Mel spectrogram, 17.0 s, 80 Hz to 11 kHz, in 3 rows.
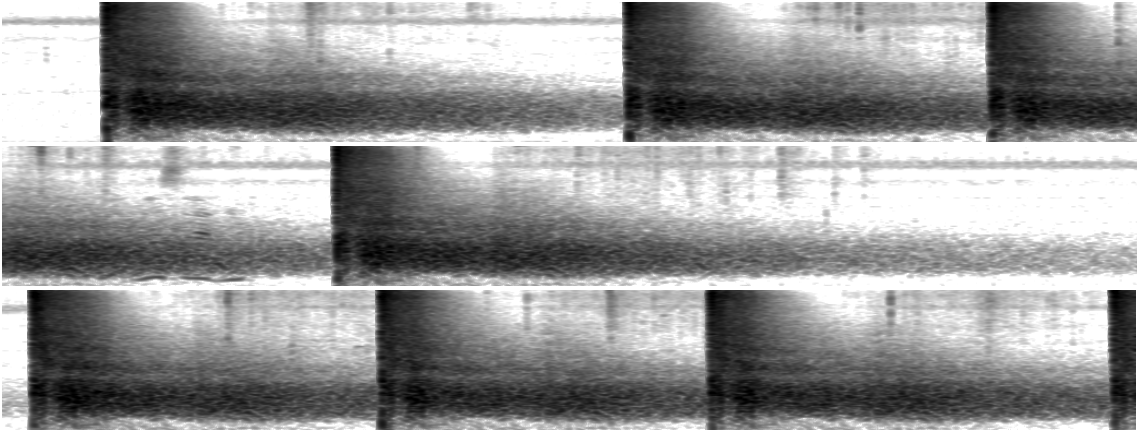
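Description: Seven sharp metallic clangs from a Sccy 9mm pistol's rounds striking a steel target, each ring decaying slowly, spaced irregularly a couple of seconds apart, loud and clear with no talking.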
